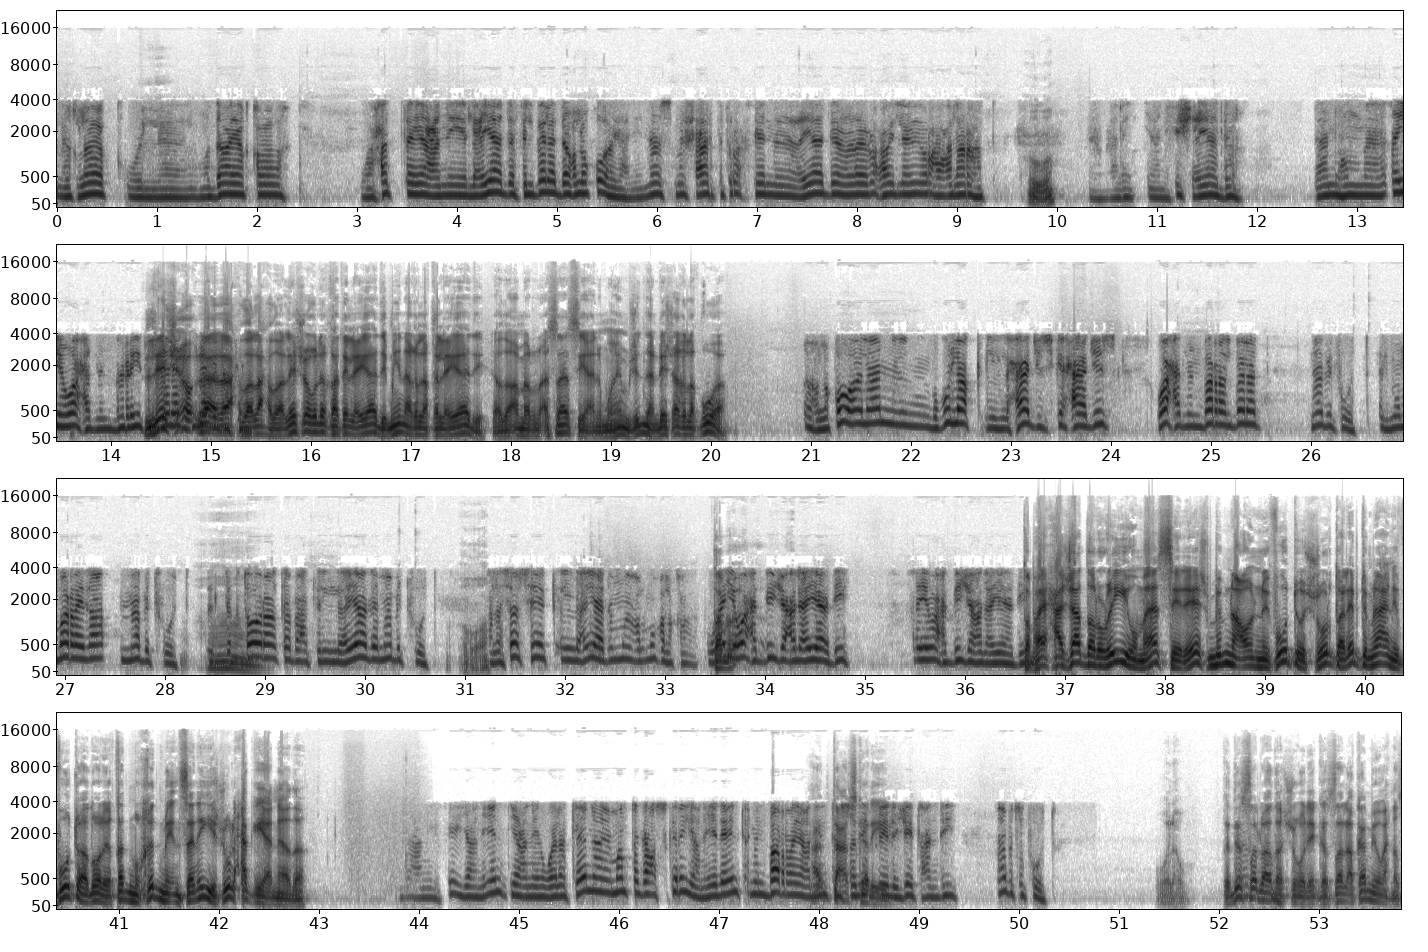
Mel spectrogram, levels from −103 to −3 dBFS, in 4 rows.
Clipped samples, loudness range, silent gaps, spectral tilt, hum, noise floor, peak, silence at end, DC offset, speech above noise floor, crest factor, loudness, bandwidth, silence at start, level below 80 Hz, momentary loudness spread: under 0.1%; 10 LU; none; -5.5 dB/octave; none; -69 dBFS; 0 dBFS; 0 s; under 0.1%; 51 dB; 18 dB; -18 LUFS; 13.5 kHz; 0 s; -50 dBFS; 15 LU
